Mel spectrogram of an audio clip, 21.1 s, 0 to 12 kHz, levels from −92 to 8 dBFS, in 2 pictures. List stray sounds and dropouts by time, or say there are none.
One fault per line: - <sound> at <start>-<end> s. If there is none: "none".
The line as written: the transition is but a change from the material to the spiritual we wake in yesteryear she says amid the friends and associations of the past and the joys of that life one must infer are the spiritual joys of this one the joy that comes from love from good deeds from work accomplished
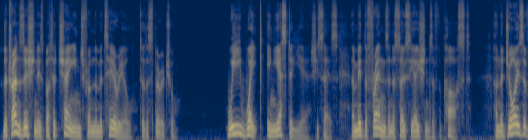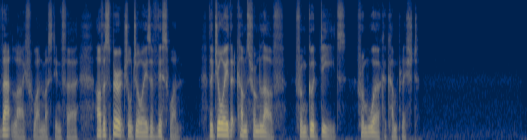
none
